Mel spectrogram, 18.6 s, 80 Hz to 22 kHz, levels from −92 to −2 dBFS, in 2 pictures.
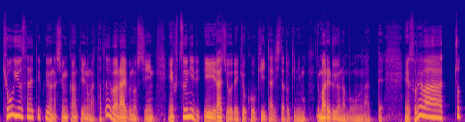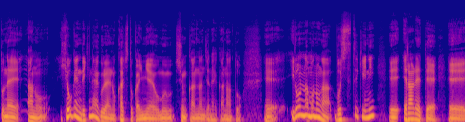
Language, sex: Japanese, male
